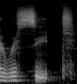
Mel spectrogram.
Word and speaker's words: receipt: Or you might say, "I'd like to return this, but I've lost my receipt."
